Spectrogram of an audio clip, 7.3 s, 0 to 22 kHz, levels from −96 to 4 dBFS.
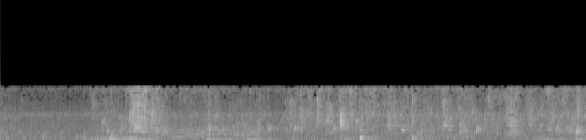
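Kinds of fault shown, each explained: MP3 compression: Nothing is heard above 8.3 kHz, so the top end sounds dull. The damage is plainly audible throughout, with a watery, swirly quality. This is likely a low-bitrate MP3 encode, which fits roughly 30 kbps, cutting treble and dropping weak detail between frames.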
